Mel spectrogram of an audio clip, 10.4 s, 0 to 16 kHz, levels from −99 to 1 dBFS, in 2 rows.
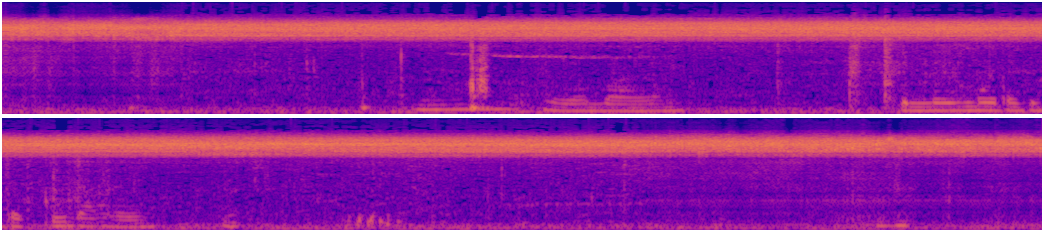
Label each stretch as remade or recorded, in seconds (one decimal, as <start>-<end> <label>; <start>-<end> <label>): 0.0-0.9 remade; 0.9-8.4 recorded; 8.4-10.4 remade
